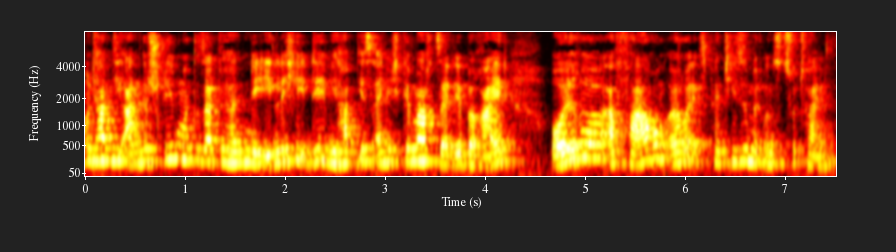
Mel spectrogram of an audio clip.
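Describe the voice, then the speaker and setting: A woman with a medium pitch speaks at a very fast pace with ordinary pitch variation, over noticeable background noise and audible room echo. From Berlin, Germany. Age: 40s. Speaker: HR manager. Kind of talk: interview. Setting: studio, in person.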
